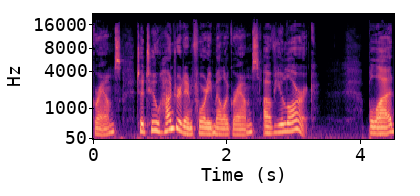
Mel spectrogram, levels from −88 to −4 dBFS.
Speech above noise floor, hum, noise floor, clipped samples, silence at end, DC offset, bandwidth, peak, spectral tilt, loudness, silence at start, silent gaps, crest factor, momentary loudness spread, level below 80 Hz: 33 dB; none; -53 dBFS; under 0.1%; 0 s; under 0.1%; 17 kHz; -4 dBFS; -5.5 dB/octave; -21 LUFS; 0 s; none; 16 dB; 7 LU; -52 dBFS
